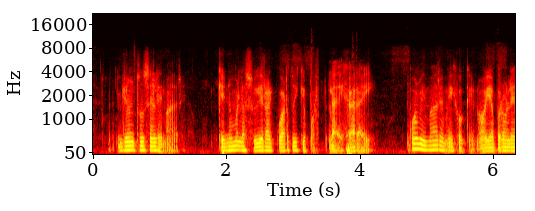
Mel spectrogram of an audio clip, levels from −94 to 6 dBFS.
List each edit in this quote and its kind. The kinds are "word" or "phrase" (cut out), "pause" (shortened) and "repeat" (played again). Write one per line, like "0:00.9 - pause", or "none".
0:01.0 - phrase
0:03.4 - word
0:04.7 - word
